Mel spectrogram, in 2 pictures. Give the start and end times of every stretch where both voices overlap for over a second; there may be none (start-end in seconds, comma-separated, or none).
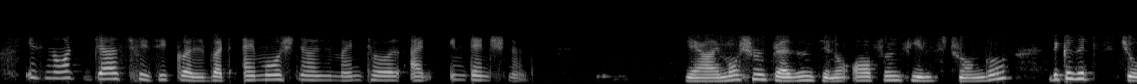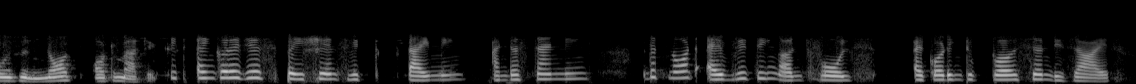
none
